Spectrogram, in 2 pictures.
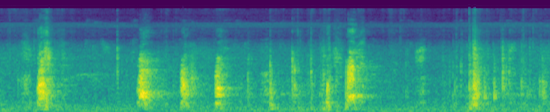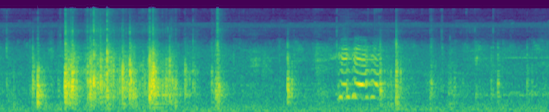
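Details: Pit Bull Terrier barking in short sharp bursts, singly and in quick clusters, with louder overlapping barks around the middle and uneven gaps between them; faint background voices.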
